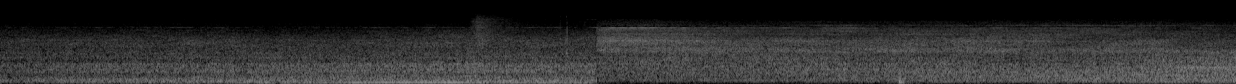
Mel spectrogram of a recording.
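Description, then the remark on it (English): A steady, loud roar of an airplane engine running on the tarmac, broad and unbroken for the whole stretch, with its tone shifting partway through as a high whine drops away. No one speaks. “So I went to the other side of the building to see the plane.”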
